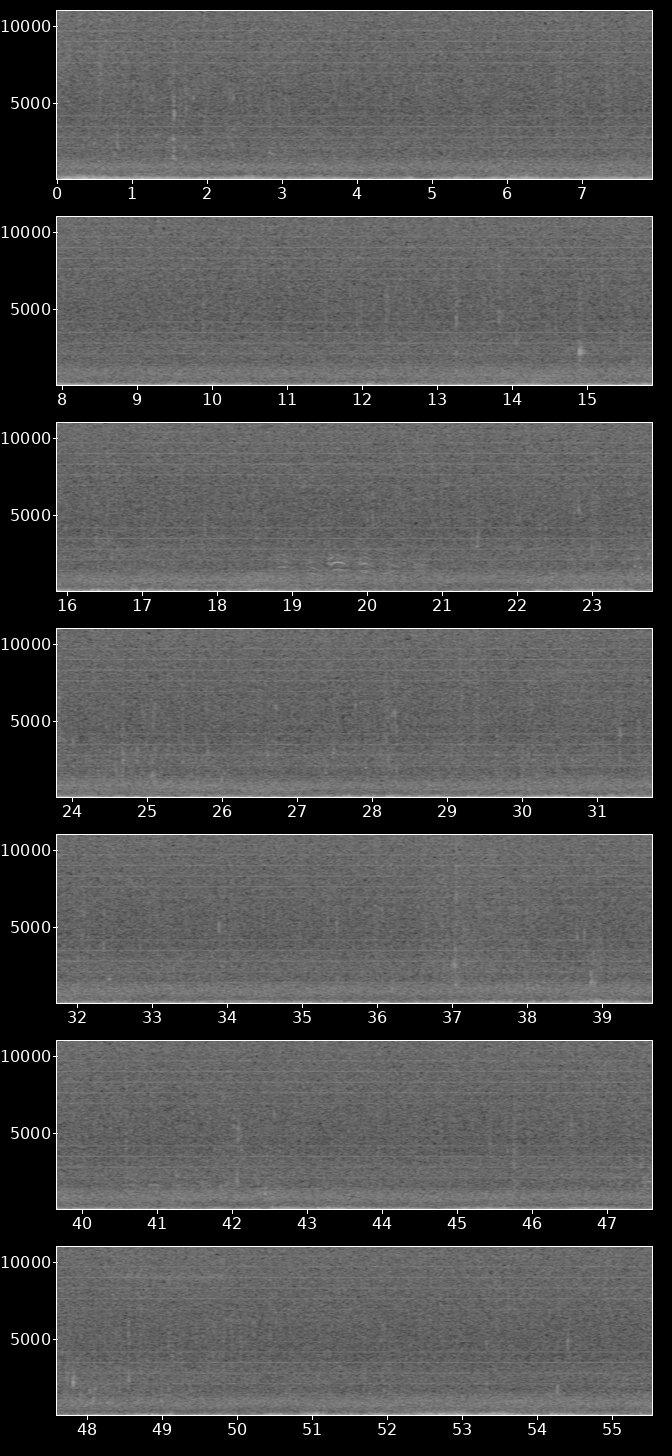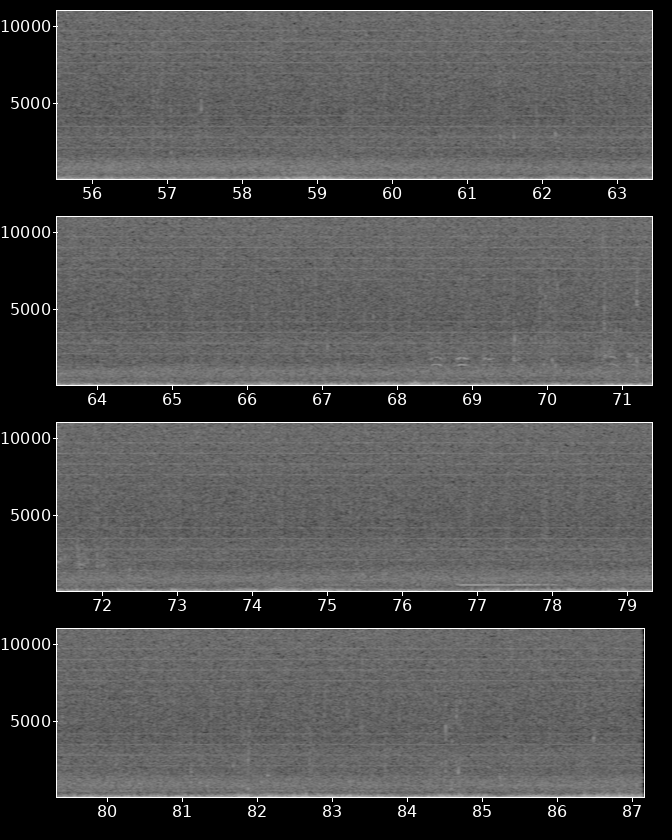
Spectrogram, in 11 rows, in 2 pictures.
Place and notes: Three Pines Rd., Bear Lake, MI, USA - November Breeze and Ducks
Breezy evening, just as wind is starting to kick up for the night. Geese very high overhead, and ducks some distance out from the north shore. As heard from the top of steps leading down to water's edge. Stereo mic (Audio-Technica, AT-822), recorded via Sony MD (MZ-NF810).
November 2015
